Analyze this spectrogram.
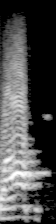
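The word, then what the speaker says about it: walk: लिए होता है बेटा वाक डब्ल्यू ए एल के एल साइलेंट होता है वॉक नहीं कहते हैं वाक वाक का मतलब होता है बेटा चलना उसी तरह से वह तेजी से दौड़ता है।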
